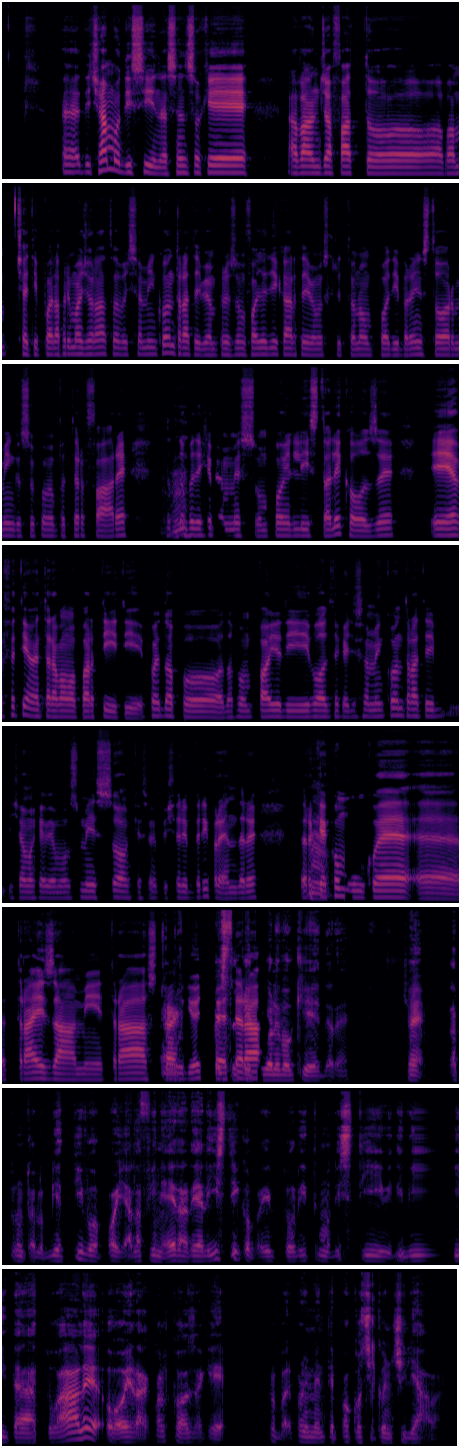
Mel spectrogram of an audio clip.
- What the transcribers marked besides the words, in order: "avevamo" said as "avam"; "avevamo" said as "avam"; "cioè" said as "ceh"; distorted speech; tapping; static; other background noise; "probabilmente" said as "proabilmente"; other noise
- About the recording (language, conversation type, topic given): Italian, advice, Quando e in che modo perdi motivazione dopo pochi giorni di pratica?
